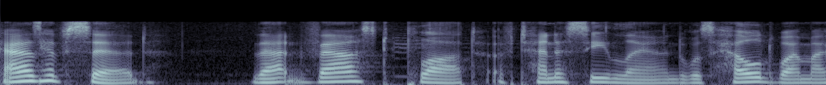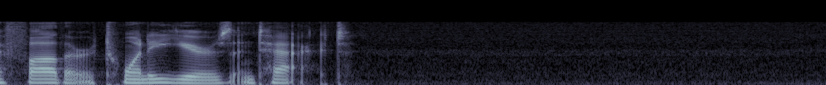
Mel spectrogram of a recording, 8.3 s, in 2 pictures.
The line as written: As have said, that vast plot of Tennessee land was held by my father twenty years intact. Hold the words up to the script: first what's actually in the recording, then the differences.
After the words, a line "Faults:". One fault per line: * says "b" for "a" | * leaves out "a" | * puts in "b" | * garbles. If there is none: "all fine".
As have said, that vast plot of Tennessee land was held by my father twenty years intact.
Faults:
all fine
